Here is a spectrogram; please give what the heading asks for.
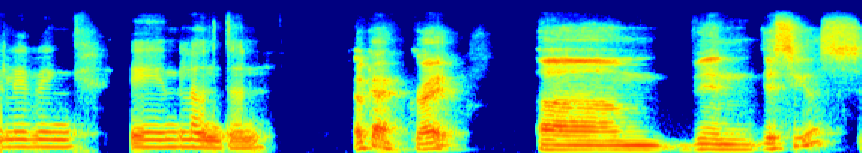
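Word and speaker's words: Vinícius: Vinicius, if I'm pronouncing that correct. Yes, you're almost correct. I'm Vinicius. I'm from Brazil.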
